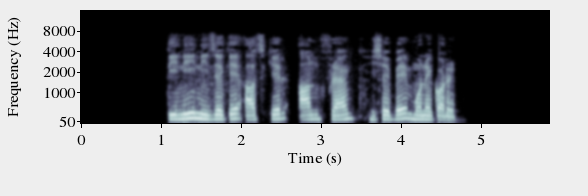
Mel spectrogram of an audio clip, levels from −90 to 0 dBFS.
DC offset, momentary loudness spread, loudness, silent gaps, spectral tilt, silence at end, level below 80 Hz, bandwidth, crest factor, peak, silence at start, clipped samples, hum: under 0.1%; 8 LU; -16 LUFS; 2.62-2.71 s; -7.5 dB/octave; 1.2 s; -58 dBFS; 7.4 kHz; 16 dB; -2 dBFS; 1.1 s; under 0.1%; none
